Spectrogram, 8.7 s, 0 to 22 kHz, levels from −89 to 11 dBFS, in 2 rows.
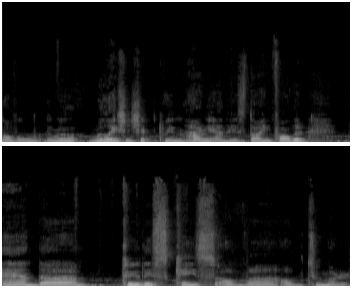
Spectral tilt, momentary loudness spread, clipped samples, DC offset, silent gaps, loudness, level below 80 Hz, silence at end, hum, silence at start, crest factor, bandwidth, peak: -7 dB/octave; 10 LU; under 0.1%; under 0.1%; none; -35 LUFS; -52 dBFS; 0 s; none; 0 s; 18 dB; 16.5 kHz; -16 dBFS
